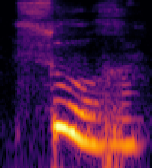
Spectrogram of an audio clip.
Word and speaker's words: sourd: On peut faire avec un dernier exemple, avec le mot sourd. À la fin du mot sourd, on met un D. Est-ce qu'on l'entend quand il est au masculin? Non.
